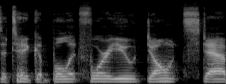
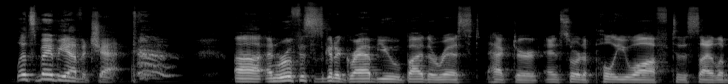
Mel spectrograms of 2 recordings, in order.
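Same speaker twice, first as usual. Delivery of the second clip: ordinary talk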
